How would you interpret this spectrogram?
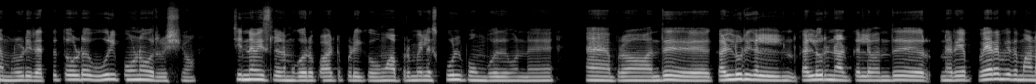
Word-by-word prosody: நம்மளுடைய 190 Hz, 0 st, -1 dB
ரத்தத்தோட 215 Hz, +4 st, -2 dB, 0.2 s
ஊறிப்போன 220 Hz, -1 st, +1 dB
ஒரு 175 Hz, -, -3 dB
விஷயம். 175 Hz, 0 st, -6 dB, 0.4 s
சின்ன 225 Hz, -1 st, +3 dB
வயசுல 205 Hz, -3 st, +1 dB
நமக்கு 185 Hz, -1 st, 0 dB
ஒரு 185 Hz, -, -1 dB
பாட்டு 185 Hz, 0 st, -3 dB
புடிக்கும். 180 Hz, 0 st, -4 dB
அப்பறமேல 190 Hz, +2 st, -2 dB
ஸ்கூல் 220 Hz, -1 st, 0 dB
போகும்போது 180 Hz, -2 st, -1 dB
ஒண்ணு. 180 Hz, 0 st, -5 dB, 0.5 s
அ -, -, +2 dB, 0.2 s
அப்பறம் 185 Hz, +1 st, -2 dB
வந்து, 185 Hz, +3 st, +2 dB, 0.5 s
கல்லூரிகள் 220 Hz, 0 st, +5 dB, 0.4 s
கல்லூரி 215 Hz, +2 st, +3 dB
நாட்கள்ல 190 Hz, 0 st, -1 dB
வந்து, 190 Hz, +2 st, -1 dB, 0.5 s
நிறைய 195 Hz, +1 st, +1 dB, 0.2 s
வேற 235 Hz, +2 st, +5 dB
விதமான 210 Hz, -3 st, 0 dB
195 Hz, 145 wpm, -20 LUFS, 185-215 Hz, 0.5 s, கல்லூரிகள்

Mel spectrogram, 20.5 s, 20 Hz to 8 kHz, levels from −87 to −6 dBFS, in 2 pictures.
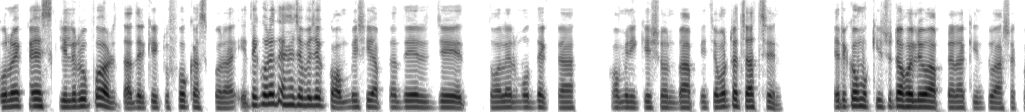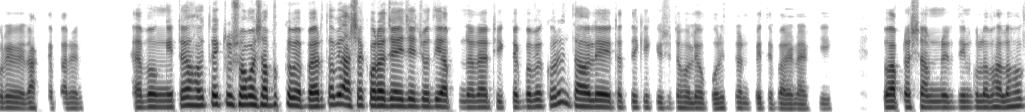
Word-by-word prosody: কোন 165 Hz, +2 st, +2 dB
একটা 185 Hz, +1 st, -3 dB, 0.2 s
স্কিল 170 Hz, -1 st, -2 dB
এর 180 Hz, -, +2 dB
উপর 205 Hz, +1 st, +5 dB, 0.2 s
তাদেরকে 155 Hz, 0 st, -2 dB
একটু 155 Hz, +1 st, -13 dB
ফোকাস 160 Hz, -3 st, -1 dB
করা। 140 Hz, -1 st, -3 dB
এতে 220 Hz, -, 0 dB
করে 245 Hz, +1 st, +8 dB
দেখা 225 Hz, -1 st, +2 dB
যাবে 205 Hz, -1 st, +3 dB
যে 210 Hz, -, +5 dB
কমবেশি 160 Hz, +4 st, -2 dB
আপনাদের 165 Hz, +1 st, -1 dB, 0.2 s
যে 155 Hz, -1 st, +1 dB, 0.4 s
দলের 150 Hz, +1 st, -2 dB
মধ্যে 155 Hz, 0 st, -2 dB
একটা 150 Hz, -, -7 dB, 0.5 s
কমিউনিকেশন 150 Hz, 0 st, -5 dB
বা 150 Hz, -, -1 dB
আপনি 150 Hz, +1 st, -15 dB
যেমনটা 175 Hz, +3 st, +2 dB
চাচ্ছেন। 165 Hz, -3 st, +1 dB, 0.6 s
এরকম 185 Hz, +2 st, +2 dB
কিছুটা 175 Hz, +1 st, +3 dB
হলেও 170 Hz, 0 st, +8 dB
আপনারা 150 Hz, 0 st, -5 dB
কিন্তু 145 Hz, +1 st, -9 dB
আশা 135 Hz, +2 st, -13 dB
করে 150 Hz, 0 st, -4 dB, 0.2 s
রাখতে 140 Hz, 0 st, -9 dB
পারেন। 140 Hz, -1 st, -8 dB, 0.6 s
এবং 165 Hz, +2 st, +2 dB, 0.2 s
এটা 200 Hz, +5 st, 0 dB
হয়তো 205 Hz, +2 st, 0 dB
একটু 235 Hz, +1 st, 0 dB
সময় 225 Hz, 0 st, +6 dB
সাপেক্ষ 220 Hz, 0 st, +1 dB
ব্যাপার। 180 Hz, -1 st, +5 dB
তবে 230 Hz, +2 st, +4 dB
আশা 205 Hz, +2 st, -1 dB
করা 195 Hz, 0 st, +7 dB
যায় 190 Hz, -1 st, +5 dB
যে 185 Hz, -, +4 dB
যদি 180 Hz, 0 st, 0 dB
আপনারা 160 Hz, 0 st, -4 dB
ঠিকঠাকভাবে 165 Hz, +2 st, -3 dB
করেন 255 Hz, +7 st, -1 dB
তাহলে 175 Hz, -2 st, +4 dB
এটা 160 Hz, 0 st, -7 dB
থেকে 155 Hz, 0 st, -8 dB
কিছুটা 140 Hz, +1 st, -10 dB
হলেও 140 Hz, 0 st, -4 dB
পরিত্রাণ 135 Hz, +2 st, -7 dB
পেতে 135 Hz, 0 st, -9 dB
পারেন 125 Hz, -2 st, -4 dB
আরকি। 125 Hz, +1 st, -17 dB, 0.5 s
তো -, -, -3 dB
আপনার 160 Hz, -1 st, -3 dB
সামনের 155 Hz, -1 st, -3 dB
দিনগুলো 155 Hz, 0 st, -4 dB
ভালো 165 Hz, +1 st, 0 dB
হোক 190 Hz, +1 st, -3 dB
160 Hz, 190 wpm, -22 LUFS, 150-180 Hz, 0.6 s, করে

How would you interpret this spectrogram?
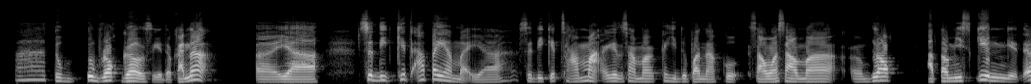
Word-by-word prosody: Ah, 210 Hz, +1 st, -8 dB
Two 150 Hz, -5 st, -6 dB
Two 190 Hz, -, +7 dB
Broke 180 Hz, +2 st, +3 dB
Girls 150 Hz, -4 st, +5 dB
gitu 115 Hz, -, -6 dB
karena, -, -, +4 dB, 0.4 s
eee, 120 Hz, 0 st, -1 dB
ya, 120 Hz, -1 st, +3 dB, 0.4 s
sedikit 210 Hz, +2 st, -1 dB
apa 225 Hz, +1 st, +1 dB
ya 190 Hz, -4 st, +3 dB
Mbak 130 Hz, -, -3 dB
ya, 115 Hz, +1 st, -6 dB, 0.2 s
sedikit 150 Hz, 0 st, -6 dB
sama 145 Hz, +6 st, +2 dB
gitu 150 Hz, -1 st, -1 dB
sama 135 Hz, -2 st, -2 dB
kehidupan 135 Hz, -2 st, -4 dB
aku 125 Hz, +2 st, -7 dB
sama-sama, 135 Hz, +1 st, +2 dB, 0.2 s
eee, 130 Hz, -1 st, -7 dB
broke, 180 Hz, +4 st, +4 dB, 0.3 s
atau 150 Hz, -, +1 dB
miskin 165 Hz, +1 st, +1 dB
gitu. 130 Hz, -3 st, 0 dB
145 Hz, 150 wpm, -21 LUFS, 130-180 Hz, 0.4 s, Two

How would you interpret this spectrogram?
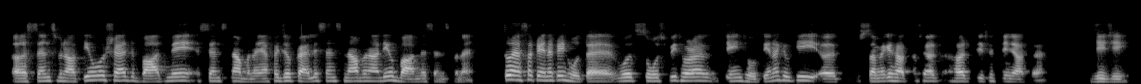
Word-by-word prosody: अ, 140 Hz, -, +5 dB
sense 160 Hz, +4 st, -3 dB
बनाती 145 Hz, +2 st, 0 dB
है, -, -, +1 dB
वो 210 Hz, 0 st, 0 dB
शायद 185 Hz, -3 st, +1 dB
बाद 135 Hz, 0 st, +4 dB
में 175 Hz, +1 st, +2 dB
सेंस 155 Hz, -1 st, -6 dB
ना 150 Hz, -, +5 dB
बनाएँ 130 Hz, 0 st, -4 dB
या -, -, +1 dB
फिर 165 Hz, -, -2 dB
जो 170 Hz, +1 st, +1 dB
पहले 165 Hz, +4 st, +2 dB
सेंस 165 Hz, 0 st, -7 dB
ना 155 Hz, 0 st, +4 dB
बना 160 Hz, -1 st, +1 dB
रही 180 Hz, +4 st, 0 dB
हो 195 Hz, -, 0 dB
बाद 125 Hz, 0 st, +4 dB
में 140 Hz, -, -6 dB
सेंस 250 Hz, -, -12 dB
बनाएँ। 300 Hz, +3 st, -5 dB, 0.3 s
तो 215 Hz, 0 st, +6 dB
ऐसा 210 Hz, +1 st, +4 dB
कहीं 200 Hz, -2 st, +4 dB
न 190 Hz, -, +4 dB
कहीं 200 Hz, 0 st, +2 dB
होता 140 Hz, -, 0 dB
है 70 Hz, 0 st, +2 dB
वो 165 Hz, +3 st, +1 dB
सोच 160 Hz, -2 st, -4 dB
भी 185 Hz, -, +1 dB
थोड़ा 175 Hz, 0 st, +3 dB
चेंज 160 Hz, 0 st, -4 dB
होती 130 Hz, +2 st, -3 dB
है -, -, 0 dB
ना 190 Hz, -, +1 dB
क्योंकि 185 Hz, -1 st, 0 dB
अ, 130 Hz, 0 st, +3 dB, 0.2 s
समय 150 Hz, +1 st, -1 dB
के 170 Hz, -, +3 dB
साथ 155 Hz, -, +4 dB
ना -, -, -16 dB
शायद 155 Hz, 0 st, +1 dB, 0.2 s
हर 145 Hz, -, +6 dB
चीज़ 150 Hz, 0 st, -5 dB
में -, -, -9 dB
चेंज 140 Hz, -2 st, -2 dB
आता 120 Hz, -, -1 dB
है। -, -, -10 dB, 0.5 s
जी, 140 Hz, +1 st, +1 dB
जी। 125 Hz, 0 st, -3 dB
160 Hz, 285 wpm, -24 LUFS, 140-180 Hz, 0.5 s, तो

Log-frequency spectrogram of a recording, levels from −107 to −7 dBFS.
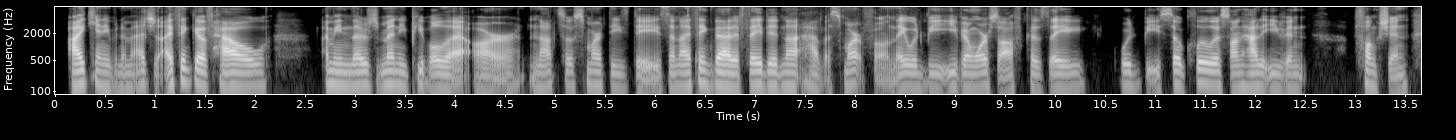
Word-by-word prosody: I 140 Hz, +1 st, +10 dB
can't 145 Hz, -1 st, -3 dB
even 130 Hz, 0 st, -10 dB
imagine 135 Hz, +3 st, -1 dB
I -, -, +7 dB
think 160 Hz, +1 st, -2 dB
of 140 Hz, -3 st, +6 dB
how 130 Hz, +1 st, +4 dB, 0.6 s
I -, -, -1 dB
mean, 135 Hz, -2 st, -2 dB
there's 135 Hz, -1 st, -1 dB
many 140 Hz, -1 st, 0 dB
people 125 Hz, -2 st, -2 dB
that 115 Hz, -, +4 dB
are 60 Hz, -1 st, -1 dB
not -, -, -5 dB
so 135 Hz, -, -7 dB
smart 140 Hz, +1 st, -3 dB
these 120 Hz, -2 st, -9 dB
days, -, -, -2 dB
and 125 Hz, +1 st, -2 dB
I 130 Hz, -, +3 dB
think 145 Hz, -1 st, -1 dB
that 130 Hz, -2 st, +6 dB
if 125 Hz, -, -2 dB
they 140 Hz, 0 st, +4 dB
did 135 Hz, -1 st, 0 dB
not 130 Hz, +1 st, +1 dB
have -, -, -6 dB
a -, -, -10 dB
smartphone, -, -, -4 dB
they 125 Hz, -, +4 dB
would 125 Hz, -1 st, -5 dB
be 125 Hz, -1 st, 0 dB, 0.2 s
even 125 Hz, -2 st, -1 dB
worse 130 Hz, +1 st, 0 dB
off -, -, -2 dB
'cause 120 Hz, -4 st, -6 dB
they 125 Hz, +3 st, 0 dB, 0.3 s
would 135 Hz, -1 st, -9 dB
be -, -, -5 dB
so 140 Hz, -1 st, -1 dB
clueless 140 Hz, -1 st, -1 dB
on 125 Hz, +1 st, +1 dB
how 125 Hz, 0 st, +3 dB
to 125 Hz, -, -4 dB
even 120 Hz, 0 st, -5 dB, 0.5 s
function. 105 Hz, +4 st, 0 dB
130 Hz, 210 wpm, -27 LUFS, 125-140 Hz, 0.6 s, I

